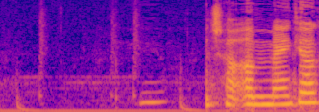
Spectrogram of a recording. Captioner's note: hums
